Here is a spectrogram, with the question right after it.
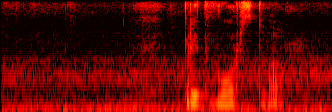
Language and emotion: Russian, sad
